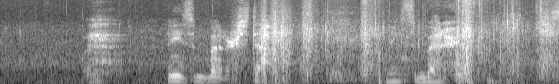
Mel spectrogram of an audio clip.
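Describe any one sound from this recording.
Dry leaves crunch underfoot as a man walks.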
